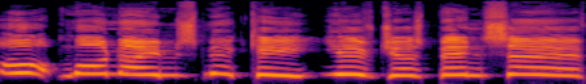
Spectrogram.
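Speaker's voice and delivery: mocking voice pitched way up high. Disguised as a famous YouTuber at the mall to serve him, in a Mickey Teller voice. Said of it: "disguise yourself as Mickey Teller".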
